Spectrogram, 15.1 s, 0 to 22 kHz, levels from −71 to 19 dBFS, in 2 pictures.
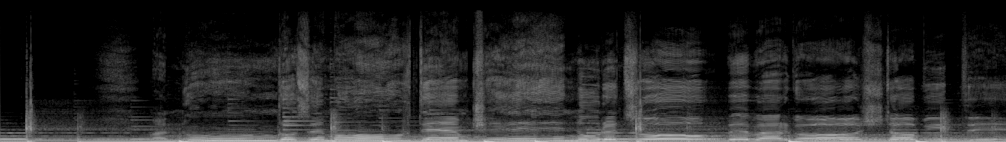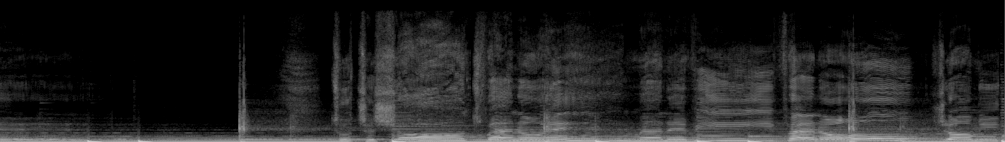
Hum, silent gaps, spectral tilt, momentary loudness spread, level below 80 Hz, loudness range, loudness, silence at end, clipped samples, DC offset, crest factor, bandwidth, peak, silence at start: none; none; -7 dB/octave; 7 LU; -16 dBFS; 3 LU; -14 LUFS; 0 s; under 0.1%; under 0.1%; 12 dB; 16.5 kHz; 0 dBFS; 0 s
